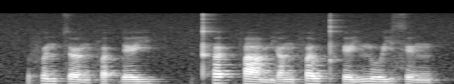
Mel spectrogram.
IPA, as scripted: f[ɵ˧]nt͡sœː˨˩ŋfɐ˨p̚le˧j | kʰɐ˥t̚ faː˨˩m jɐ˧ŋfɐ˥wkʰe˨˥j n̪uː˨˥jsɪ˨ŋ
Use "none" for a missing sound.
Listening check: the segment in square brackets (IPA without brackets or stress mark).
ɵ˧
